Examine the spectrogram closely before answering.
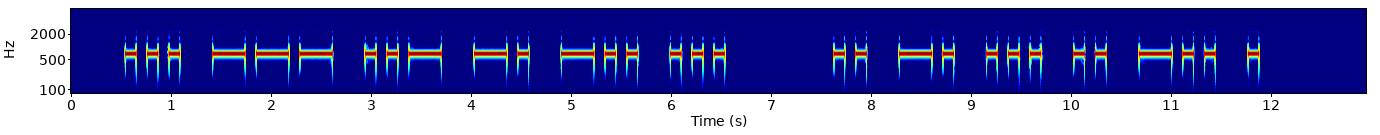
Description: Morse code, heard as a keyed tone, about 11 wpm, 700 Hz. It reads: SOUNDS INSIDE
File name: Book One / 02-Chapter 2 - 11 WPM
